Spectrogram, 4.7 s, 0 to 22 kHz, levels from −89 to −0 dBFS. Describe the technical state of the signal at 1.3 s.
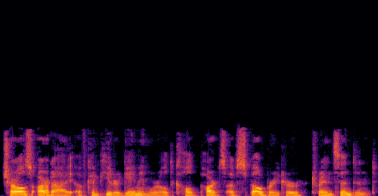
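At 1.3 s the speech carries the same rough, grainy texture that runs through the whole clip, with noise filling the gaps between the pitch harmonics and a thin, somewhat artificial top band. This is likely low-delay AAC compression (AAC-ELD): at this low bitrate its coarse quantization leaves noise between the harmonics, and the damage level fits a bitrate around 32 kbps. The fault here is a constant harmonic graininess.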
